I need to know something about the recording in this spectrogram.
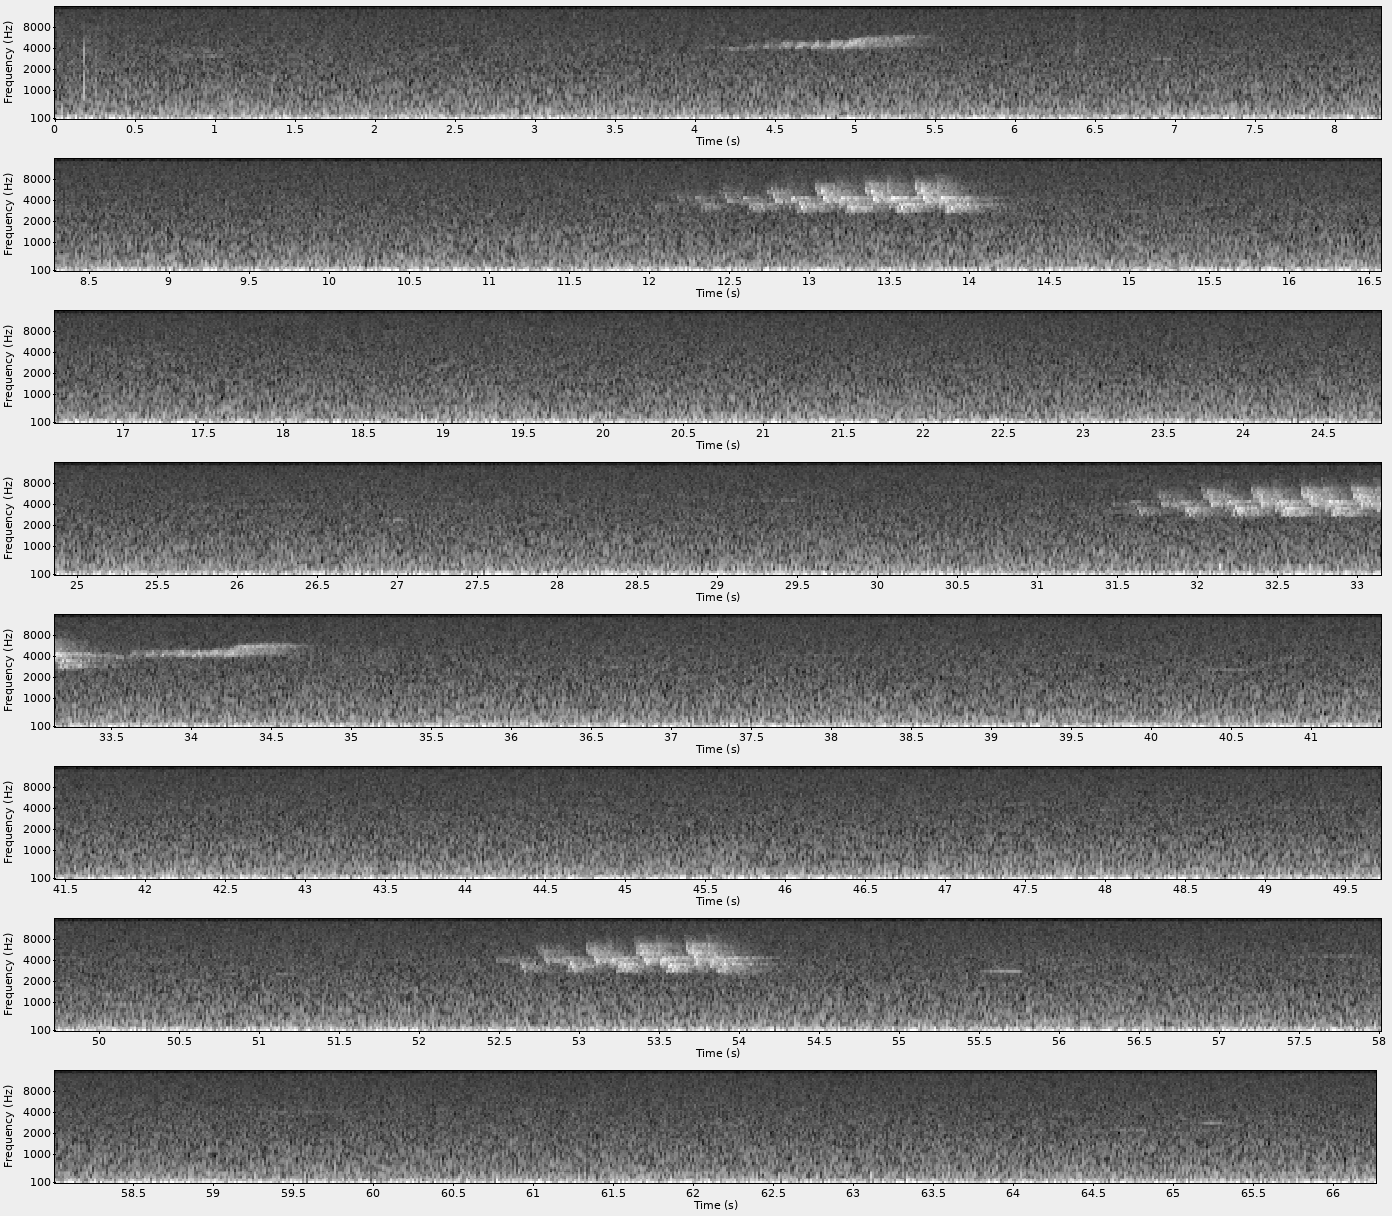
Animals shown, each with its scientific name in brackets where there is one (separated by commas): Hermit Thrush (Catharus guttatus), Ovenbird (Seiurus aurocapilla), Black-throated Blue Warbler (Setophaga caerulescens)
